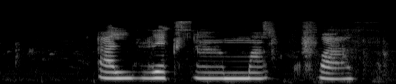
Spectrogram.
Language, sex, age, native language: Icelandic, female, 7, Icelandic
